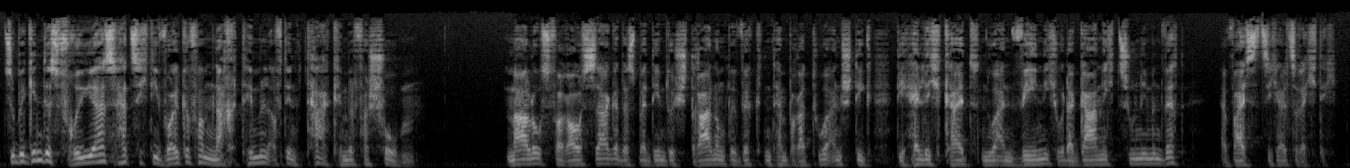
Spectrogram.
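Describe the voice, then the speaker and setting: An actor playing a grave narrator, reading a scripted science fiction chronicle in a formal, measured way for a 1960s radio play. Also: male voice, fairly low pitch, husky. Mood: grave, factual.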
